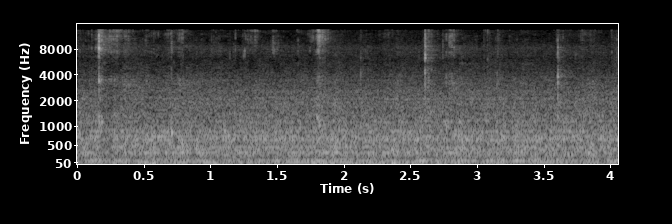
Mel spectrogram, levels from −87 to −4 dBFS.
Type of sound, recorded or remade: recorded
